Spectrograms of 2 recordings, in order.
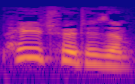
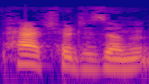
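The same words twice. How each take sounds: First: It is said with an American pronunciation. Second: It is said with a British pronunciation. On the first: "美国读成patriotism" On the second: "英国人读成patriotism"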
